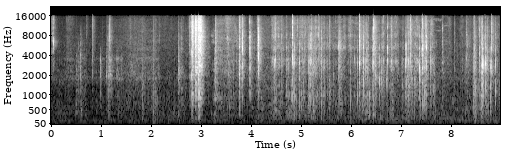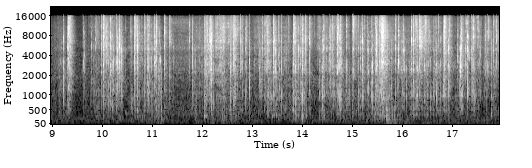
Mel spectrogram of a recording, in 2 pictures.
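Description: Clear plastic bag crinkling and rustling as it is handled around a plant stem, in irregular crackles that come thick and fast from about four seconds in, with one louder crackle about three seconds in.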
